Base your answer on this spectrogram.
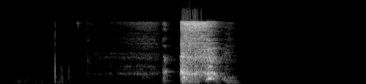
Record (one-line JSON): {"cough_length": "3.7 s", "cough_amplitude": 32767, "cough_signal_mean_std_ratio": 0.26, "survey_phase": "beta (2021-08-13 to 2022-03-07)", "age": "18-44", "gender": "Female", "wearing_mask": "No", "symptom_cough_any": true, "symptom_runny_or_blocked_nose": true, "symptom_fatigue": true, "symptom_headache": true, "symptom_change_to_sense_of_smell_or_taste": true, "symptom_loss_of_taste": true, "symptom_onset": "4 days", "smoker_status": "Ex-smoker", "respiratory_condition_asthma": false, "respiratory_condition_other": false, "recruitment_source": "Test and Trace", "submission_delay": "3 days", "covid_test_result": "Positive", "covid_test_method": "RT-qPCR"}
